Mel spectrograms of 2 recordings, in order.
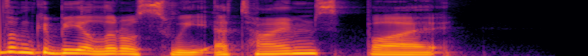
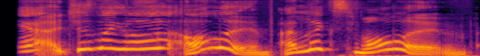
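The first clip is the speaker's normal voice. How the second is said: put-on much higher, squeaky baby talk; cute baby voice; faster than usual. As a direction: coo over the little olive like a baby. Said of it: "I don't know why I'm talking like that".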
